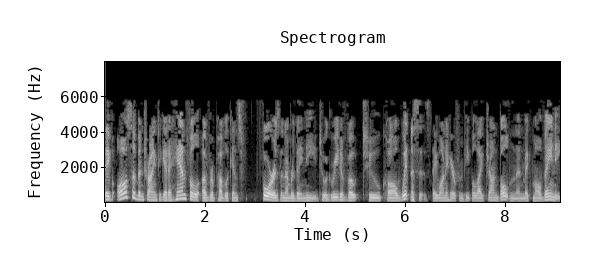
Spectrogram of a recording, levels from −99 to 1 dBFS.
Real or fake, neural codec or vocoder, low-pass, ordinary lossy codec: real; none; 7.2 kHz; MP3, 24 kbps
